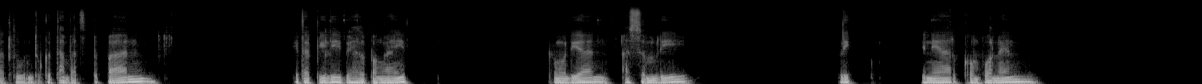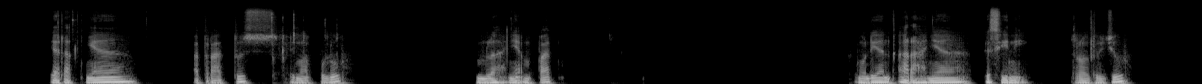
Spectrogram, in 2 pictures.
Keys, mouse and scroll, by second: 1.5 middle click, 1.5-2.0 scroll up 2, 1.9 middle click, 2.1 middle click, 3.4 click, 5.9 click, 9.5 click, 12.7 click, 14.5-15.8 typing, 16.5 click, 16.8-17.5 typing, 17.0 click, 18.8 Return, 19.9-20.5 scroll up 2, 21.8 click, 22.7 ctrl+7, 23.7 middle click, 23.9 middle click.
